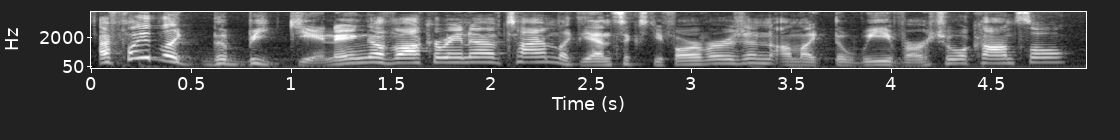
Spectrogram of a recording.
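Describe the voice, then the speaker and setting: With a high, slightly bright voice, a young man talks quickly and very animatedly during a casual livestream, reading and answering chat. His sinuses are clogged so he sounds stuffy, and he rambles, frequently breaking off to laugh.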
